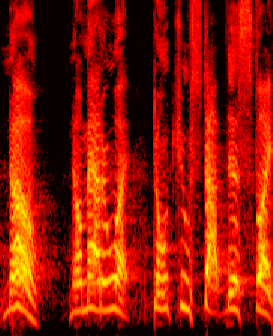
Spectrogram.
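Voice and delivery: rough raspy yell. Acting out the bloodied fighter answering his trainer, a poor Rocky impression, yelling back. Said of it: "That's a poor Rocky impression".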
